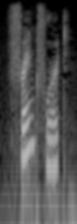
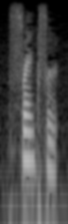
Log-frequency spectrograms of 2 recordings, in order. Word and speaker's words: Frankfort: Frankfort, Kentucky. Now some Americans may change the second syllable of the capital, and you may hear Frankfurt. Do you hear the difference?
